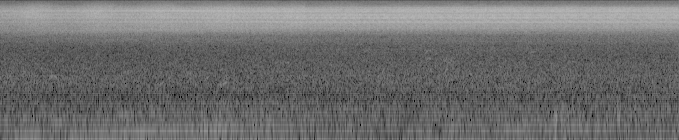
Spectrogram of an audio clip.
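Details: Cicadas along the shore of Table Rock Lake, southern Missouri, in very warm weather, holding a steady, unbroken high electric buzz with hardly any swelling, and a faint low drone of boats underneath.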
